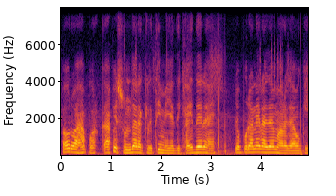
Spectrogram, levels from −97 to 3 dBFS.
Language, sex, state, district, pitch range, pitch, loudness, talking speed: Hindi, male, Maharashtra, Washim, 130-160 Hz, 150 Hz, -15 LUFS, 205 wpm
